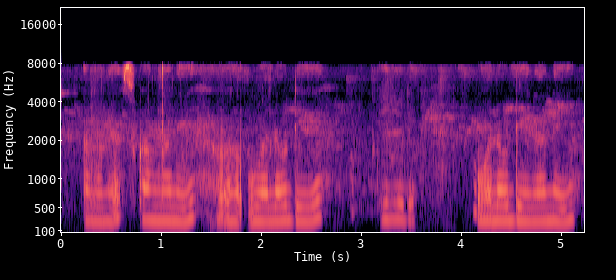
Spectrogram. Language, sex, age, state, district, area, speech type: Bodo, female, 18-30, Assam, Baksa, rural, spontaneous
